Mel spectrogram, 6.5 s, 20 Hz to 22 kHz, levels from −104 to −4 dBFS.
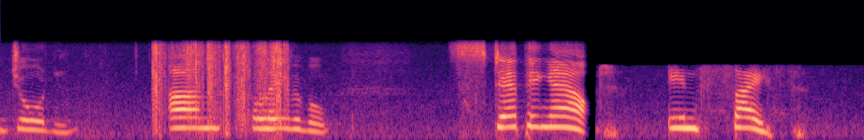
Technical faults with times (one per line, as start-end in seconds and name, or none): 0.00-6.48 gain pumping
1.14-2.17 cable scratch noise
4.37-4.47 handover gap
4.47-6.48 fallback to narrowband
